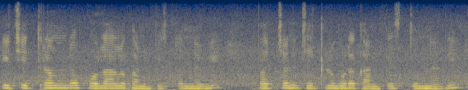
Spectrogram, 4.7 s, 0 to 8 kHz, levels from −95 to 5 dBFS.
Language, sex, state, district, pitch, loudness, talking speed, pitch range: Telugu, female, Telangana, Mahabubabad, 205 Hz, -17 LUFS, 100 wpm, 195-220 Hz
